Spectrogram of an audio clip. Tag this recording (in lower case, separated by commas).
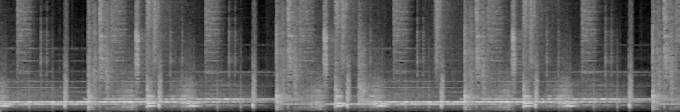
music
